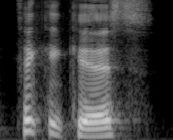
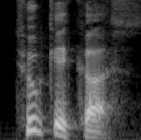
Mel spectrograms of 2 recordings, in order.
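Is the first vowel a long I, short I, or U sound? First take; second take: short I; U sound. First: The first vowel is a short 'ih' sound. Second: The first vowel is a rounded 'u' sound. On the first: "or is it a short I" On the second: "in the Greek, it is a U sound, an upsilon, so it's really"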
